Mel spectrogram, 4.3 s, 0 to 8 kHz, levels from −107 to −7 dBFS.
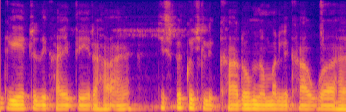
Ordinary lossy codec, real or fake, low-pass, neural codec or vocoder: none; fake; none; codec, 16 kHz, 16 kbps, FunCodec, trained on Chinese and English, 50 frames a second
